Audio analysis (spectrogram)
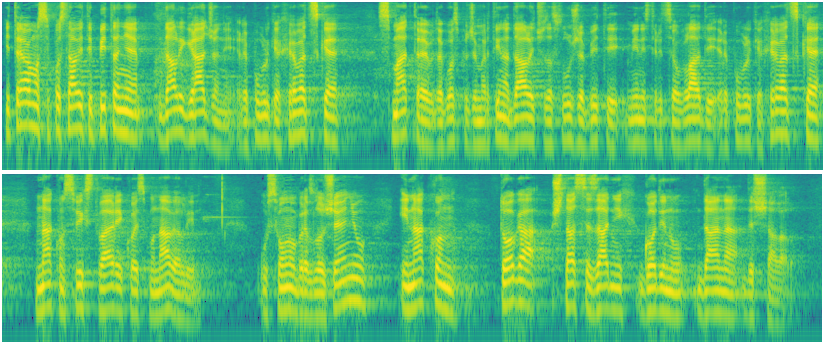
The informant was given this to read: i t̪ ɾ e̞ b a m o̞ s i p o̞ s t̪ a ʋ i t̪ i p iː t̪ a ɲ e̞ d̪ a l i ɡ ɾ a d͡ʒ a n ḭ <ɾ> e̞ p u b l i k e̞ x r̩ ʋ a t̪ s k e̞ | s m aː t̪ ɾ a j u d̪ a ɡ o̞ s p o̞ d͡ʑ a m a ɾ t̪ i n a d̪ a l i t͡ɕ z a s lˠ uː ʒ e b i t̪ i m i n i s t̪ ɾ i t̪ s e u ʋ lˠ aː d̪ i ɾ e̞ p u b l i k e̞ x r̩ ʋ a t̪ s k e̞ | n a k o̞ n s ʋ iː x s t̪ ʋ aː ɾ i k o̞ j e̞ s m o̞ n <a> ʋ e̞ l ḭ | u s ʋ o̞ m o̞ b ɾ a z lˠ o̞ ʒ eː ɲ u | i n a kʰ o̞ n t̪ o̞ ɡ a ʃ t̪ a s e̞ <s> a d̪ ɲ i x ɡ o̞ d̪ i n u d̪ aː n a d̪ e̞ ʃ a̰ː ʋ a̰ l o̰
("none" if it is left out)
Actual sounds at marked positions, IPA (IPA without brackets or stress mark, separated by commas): ɾ, a, z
